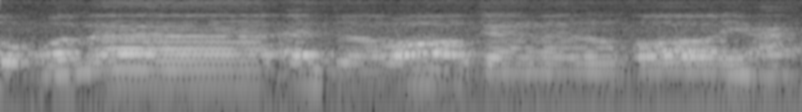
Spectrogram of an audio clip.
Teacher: ada huruf dal yang sukun yang terletak di tengah, maka itu disebut dengan qalqalah sughra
